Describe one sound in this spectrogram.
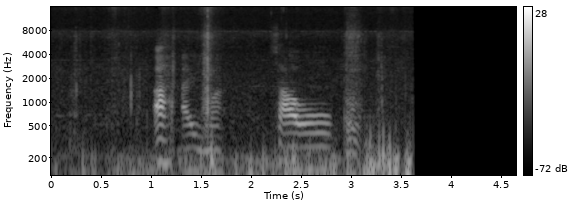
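A young man speaks calmly outdoors.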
